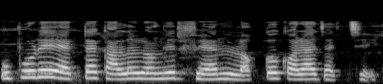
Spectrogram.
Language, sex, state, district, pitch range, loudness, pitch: Bengali, female, West Bengal, Alipurduar, 240-280 Hz, -14 LUFS, 265 Hz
